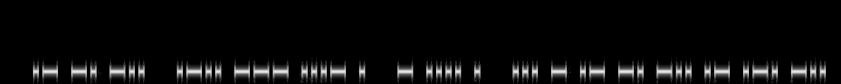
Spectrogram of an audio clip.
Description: Morse code, heard as a keyed tone, about 25 wpm, 600 Hz. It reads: AND LOVE THE STANDARD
